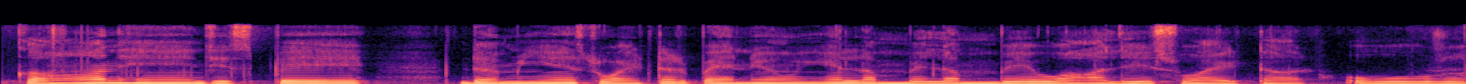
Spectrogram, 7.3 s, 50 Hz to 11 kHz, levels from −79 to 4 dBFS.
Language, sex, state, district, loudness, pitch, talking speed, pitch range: Hindi, female, Bihar, Darbhanga, -13 LUFS, 215 Hz, 105 wpm, 205-225 Hz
